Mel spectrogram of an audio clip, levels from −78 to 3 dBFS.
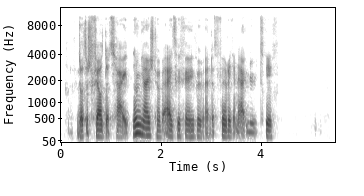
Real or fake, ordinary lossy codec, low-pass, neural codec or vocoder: fake; Opus, 64 kbps; 9.9 kHz; autoencoder, 22.05 kHz, a latent of 192 numbers a frame, VITS, trained on one speaker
